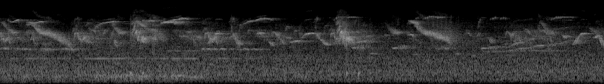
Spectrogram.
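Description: Small birds chirping: a busy stream of quick, overlapping downward chirps.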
